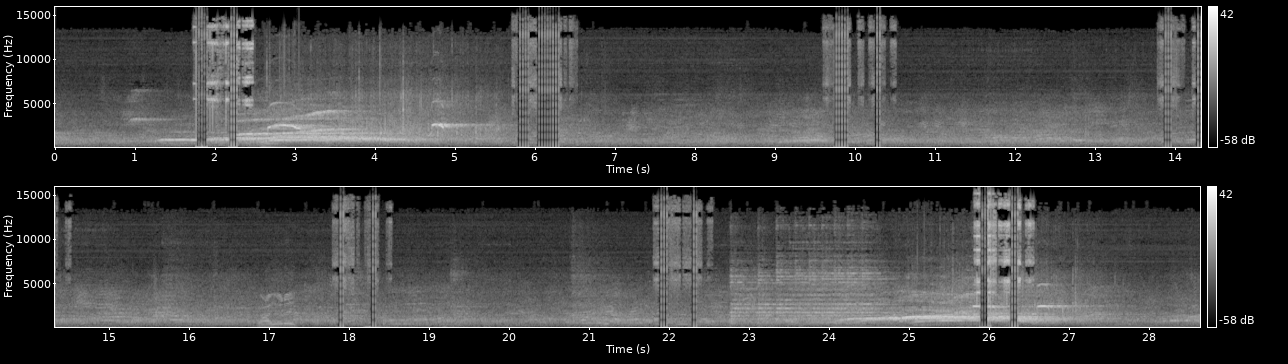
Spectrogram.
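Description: A large audience murmurs and chatters in an echoing hall.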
